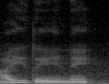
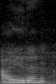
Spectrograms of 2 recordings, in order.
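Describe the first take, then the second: First: The word is said with three syllables. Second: The word is said with two syllables. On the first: "ఐరేనే correct pronunciation" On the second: "కొంతమంది దాన్ని ఐరన్ అని కూడా పిలుస్తారు"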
